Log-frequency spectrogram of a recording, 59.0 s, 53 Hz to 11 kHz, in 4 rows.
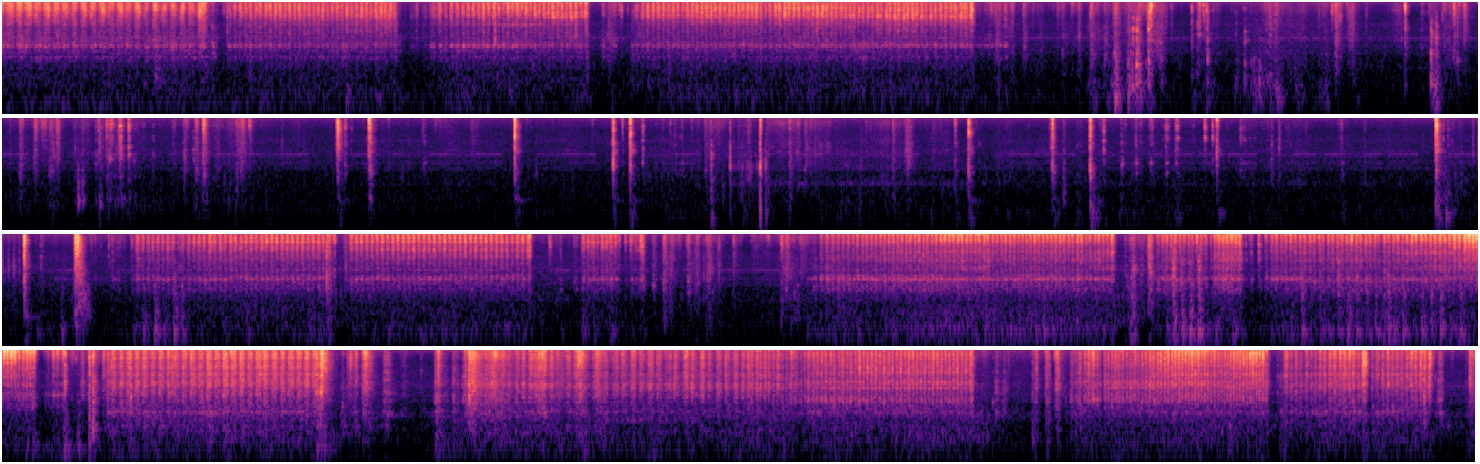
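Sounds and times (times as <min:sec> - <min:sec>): knife sanding hiss: 0:00.0 - 0:09.9.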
